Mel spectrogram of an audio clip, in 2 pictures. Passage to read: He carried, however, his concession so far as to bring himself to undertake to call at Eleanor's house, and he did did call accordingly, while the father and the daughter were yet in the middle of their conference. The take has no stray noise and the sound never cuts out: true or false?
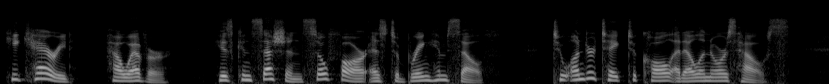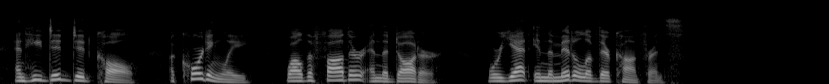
true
